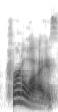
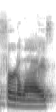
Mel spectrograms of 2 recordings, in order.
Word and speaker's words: fertilize: And that is that we're going to use this short sound in the middle of the word, that schwa sound. And the reason is that as words get longer, the beats get shorter. And so we're oftentimes going to have that short, quick schwa sound in a longer word.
